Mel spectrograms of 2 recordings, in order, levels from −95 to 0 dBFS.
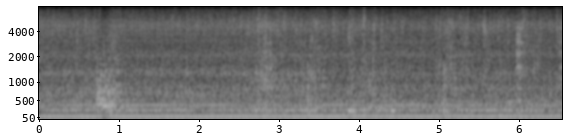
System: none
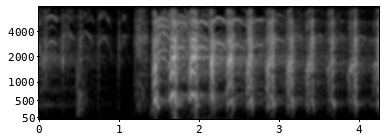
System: none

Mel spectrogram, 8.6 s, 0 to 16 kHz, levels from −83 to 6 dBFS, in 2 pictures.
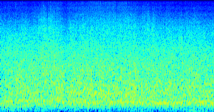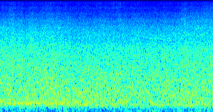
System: vocoder, Vocos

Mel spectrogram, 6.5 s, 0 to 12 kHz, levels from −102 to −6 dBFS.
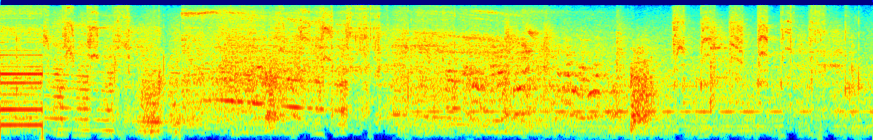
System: none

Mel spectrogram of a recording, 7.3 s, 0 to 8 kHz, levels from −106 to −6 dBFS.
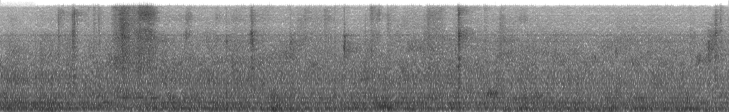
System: codec, ZipCodec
